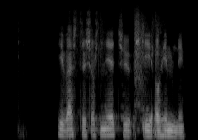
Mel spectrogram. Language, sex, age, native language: Icelandic, male, 14, Icelandic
